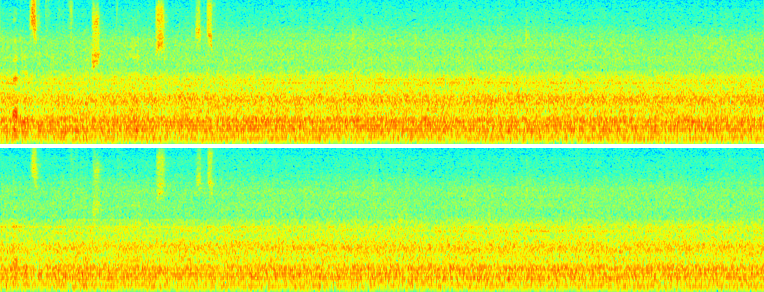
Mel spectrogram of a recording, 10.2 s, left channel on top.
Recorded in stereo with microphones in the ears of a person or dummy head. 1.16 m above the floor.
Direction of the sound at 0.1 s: 70° left (ahead or behind).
